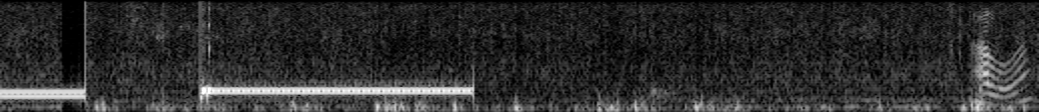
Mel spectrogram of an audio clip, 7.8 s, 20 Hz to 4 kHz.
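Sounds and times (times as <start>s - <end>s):
telephone transfer tone as a call is passed to a quality-control department: 0.0s - 0.7s, 1.5s - 3.6s.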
